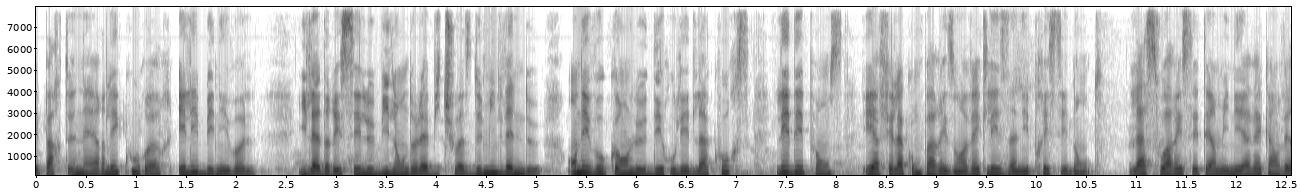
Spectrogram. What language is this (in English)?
French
